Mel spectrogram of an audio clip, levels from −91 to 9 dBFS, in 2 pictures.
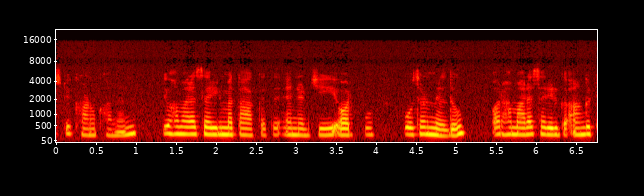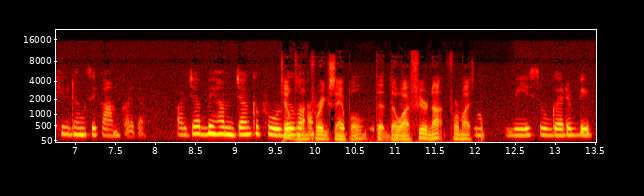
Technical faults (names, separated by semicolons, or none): speech suppressed in double talk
